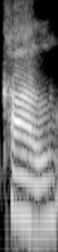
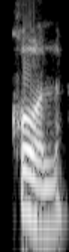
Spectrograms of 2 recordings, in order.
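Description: First: The vowel is pronounced as an open 'ah'. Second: The vowel is pronounced as a rounded 'aw'. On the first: The speaker calls it wrong. "we don't say kal when we encounter this word" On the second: The speaker calls it right. "We say kol"

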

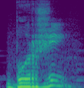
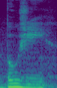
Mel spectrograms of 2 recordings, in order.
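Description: First: It is said with an R sound. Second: It is said without an R sound. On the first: "because I always put an R in it" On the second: "Or bougie"

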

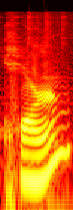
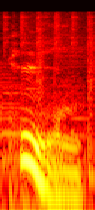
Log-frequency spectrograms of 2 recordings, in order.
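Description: First: It is said in an American accent. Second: It is said in a British accent. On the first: "American corn" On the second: "British corn"

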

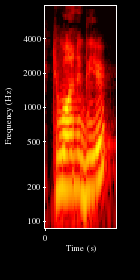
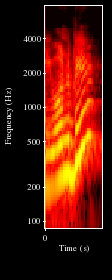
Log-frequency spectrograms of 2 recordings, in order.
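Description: First: It is said in full with 'do' pronounced. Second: It is said fast with the opening 'do' dropped. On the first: The speaker calls it right. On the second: The speaker calls it wrong.

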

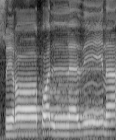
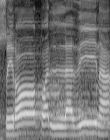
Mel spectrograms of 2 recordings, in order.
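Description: No difference in how they are said.

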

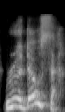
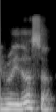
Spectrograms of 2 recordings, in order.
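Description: First: The name is said with an English pronunciation. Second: The name is said with a Spanish pronunciation. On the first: This is how many locals say it. "Some people say Ruidosa" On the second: This follows the name's original language. "I speak with a Spanish accent"

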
